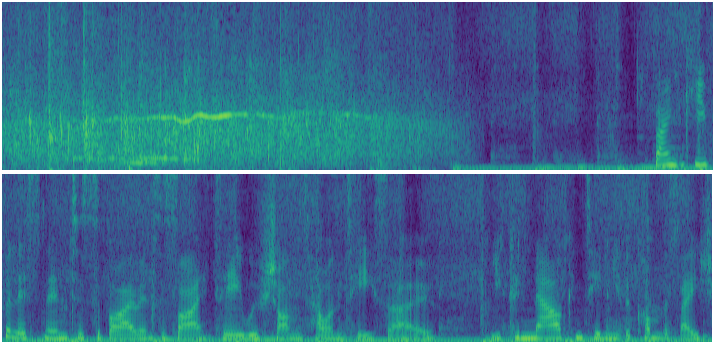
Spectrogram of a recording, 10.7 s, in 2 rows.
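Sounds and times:
audience round of applause: 0:00.0 - 0:03.5
speech: 0:05.0 - 0:10.6.

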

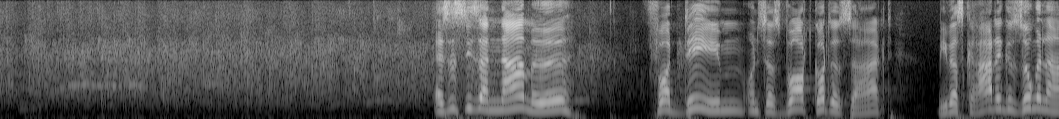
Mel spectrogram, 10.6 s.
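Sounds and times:
cheers: 0:00.0 - 0:04.5
audience applauding: 0:00.0 - 0:07.0
speech: 0:04.4 - 0:05.8, 0:06.5 - 0:10.5.

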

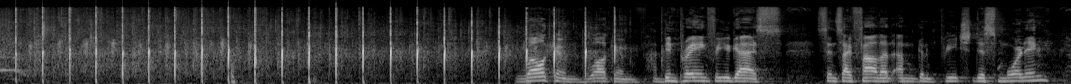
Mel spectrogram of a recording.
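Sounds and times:
audience clapping: 0:00.0 - 0:06.9
speech: 0:05.2 - 0:10.7.

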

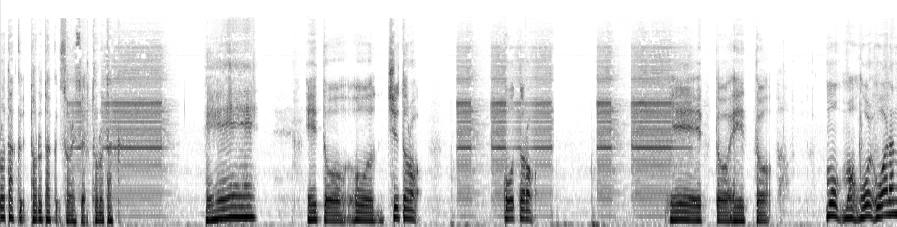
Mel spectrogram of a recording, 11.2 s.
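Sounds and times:
speech: 0:00.0 - 0:02.0, 0:02.6 - 0:07.7, 0:08.4 - 0:11.2
quiz show wrong-answer buzzer: 0:01.0 - 0:02.2, 0:05.7 - 0:08.7.

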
